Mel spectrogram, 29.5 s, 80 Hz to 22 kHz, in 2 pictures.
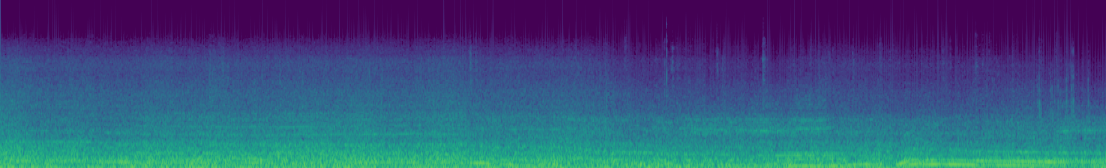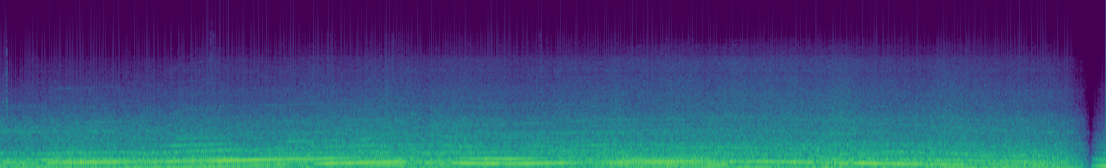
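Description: Twin-turbocharged 2005 Nissan 350Z's VQ35DE V6 heard from inside the stripped-out cabin. It runs at full throttle near 6,000 rpm with heavy road and wind noise, then comes off the throttle for the corners, its pitch stepping up and down through gear changes. The sound drops out abruptly just before the end.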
